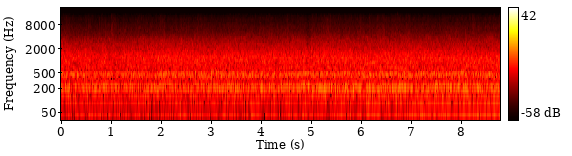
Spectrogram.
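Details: Honeybees busy at their hive in springtime, captured with a Canon EOS R; a thick, unbroken droning hum that stays level throughout, with the buzz of many wings blending into one mass.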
